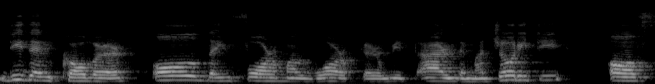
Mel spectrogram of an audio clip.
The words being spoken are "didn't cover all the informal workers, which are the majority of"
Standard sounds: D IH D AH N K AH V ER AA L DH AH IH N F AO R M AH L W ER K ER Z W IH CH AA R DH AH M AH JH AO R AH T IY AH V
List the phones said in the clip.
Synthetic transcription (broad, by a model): D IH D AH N K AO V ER AA L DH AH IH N F AO R M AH L W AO K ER W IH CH AA R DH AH M AH JH AO R AH T IY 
